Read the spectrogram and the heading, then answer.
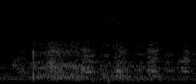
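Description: A dog pants steadily, quick breathy huffs repeating in an even rhythm throughout, moderately loud, with no voices.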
